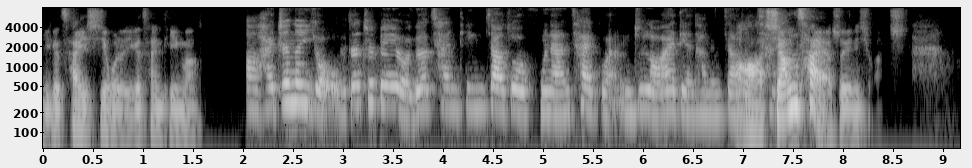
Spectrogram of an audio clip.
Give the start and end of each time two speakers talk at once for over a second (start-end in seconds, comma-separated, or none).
none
